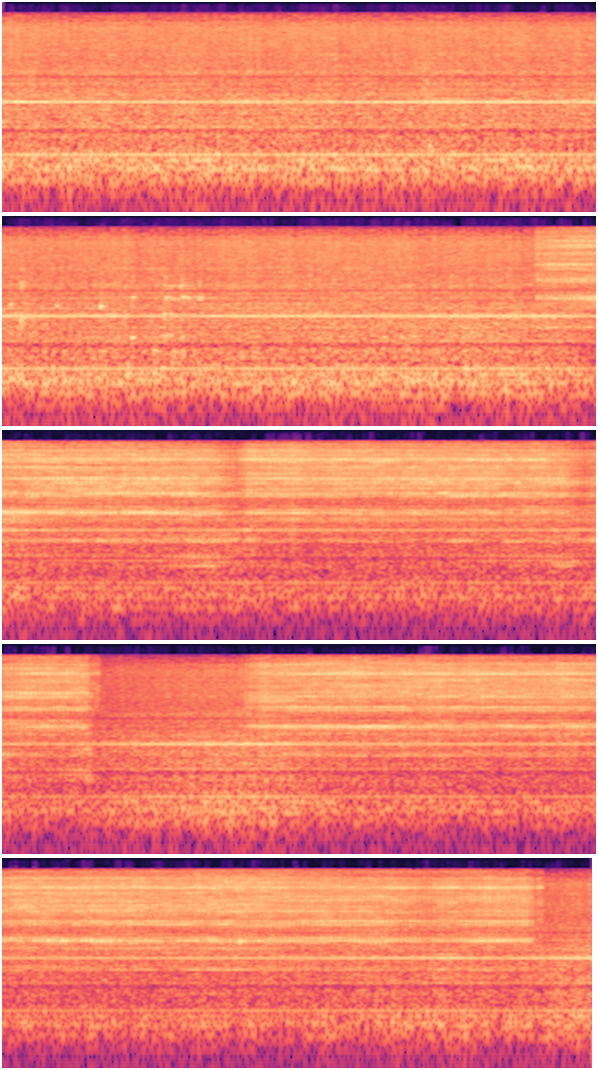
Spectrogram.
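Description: A carbon steel roughing gouge cuts into spinning wood on a lathe while turning the base of a table lamp, a steady loud scraping whir with a continuous motor hum throughout and a brief interruption near the end.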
